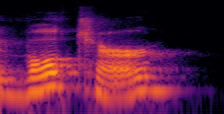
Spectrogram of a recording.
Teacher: your tongue gets kind of close for that L but doesn't touch the whole way. That's a dark L.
